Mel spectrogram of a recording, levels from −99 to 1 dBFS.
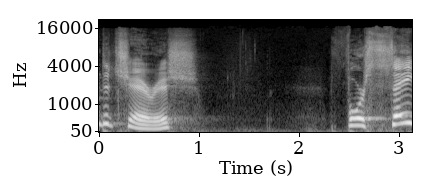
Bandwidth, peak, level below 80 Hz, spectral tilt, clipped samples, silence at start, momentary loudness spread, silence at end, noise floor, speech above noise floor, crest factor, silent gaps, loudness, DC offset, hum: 17 kHz; 0 dBFS; -50 dBFS; -4 dB/octave; under 0.1%; 0 s; 14 LU; 0 s; -59 dBFS; 43 dB; 18 dB; none; -16 LUFS; under 0.1%; none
